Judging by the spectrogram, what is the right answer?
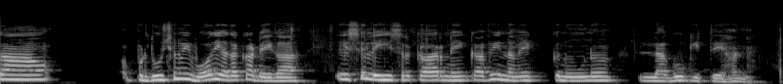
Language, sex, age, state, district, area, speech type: Punjabi, male, 18-30, Punjab, Muktsar, rural, spontaneous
